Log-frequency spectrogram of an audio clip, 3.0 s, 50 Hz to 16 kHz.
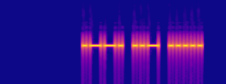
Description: Morse code, heard as a keyed tone, about 25 wpm, 700 Hz. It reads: PU5
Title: Callsign Prefixes for Top 50 DXCC - 25wpm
